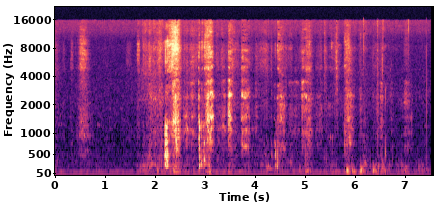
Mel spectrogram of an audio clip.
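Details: French Bulldog; whining; demanding play and attention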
